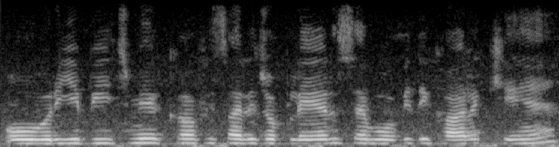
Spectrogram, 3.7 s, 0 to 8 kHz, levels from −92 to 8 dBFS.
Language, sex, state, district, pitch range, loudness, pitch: Hindi, female, Haryana, Jhajjar, 210-225 Hz, -15 LUFS, 225 Hz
